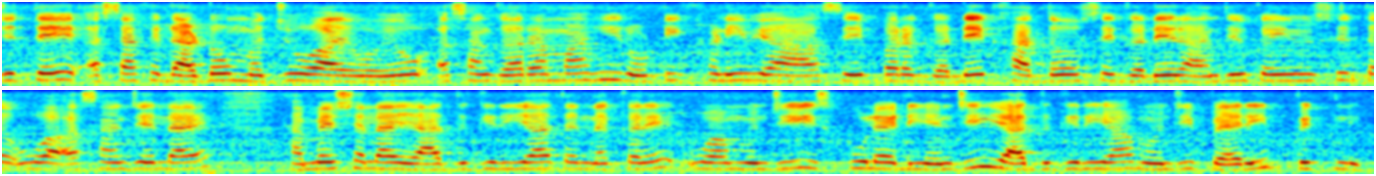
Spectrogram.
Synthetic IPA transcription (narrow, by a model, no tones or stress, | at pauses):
d͡ʑɪt̪eɐsãkʰeːɗaːɖʱomɐd͡ʑoaːjoɦʊjoʔɐsãɡʱɐɾə̆mãɦiɾoːʈikʰɐɽ̃iʋijasɪpɐɾɡɐɗekʰaːd̪ʱoseɡɐɗeɾãːnd̪ijũkɐijũsɪ̃t̪ɐʊɦaɐsãd͡ʑelaːɪ | hɐmeːʃalaːɪjaːd̪ɡɪɾijat̪ɐnɐkɐɾeʔʊɦamʊ̃ɦɪ̃ɲd͡ʑiɪskuːlɛːɗiːənɪ̆d͡ʑijaːd̪ɡɪɾiamʊ̃ɦɪ̃ɲd͡ʑipɐɦɪɾipɪknɪk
